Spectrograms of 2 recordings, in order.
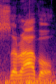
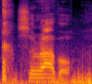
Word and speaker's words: Sarajevo: in what is Sara Bosnians have told me pronounce it like this Sarajevo and so I will pronounce it like that hoping I'm correct but a a gentleman who was Yeah, that's how it's spelled.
